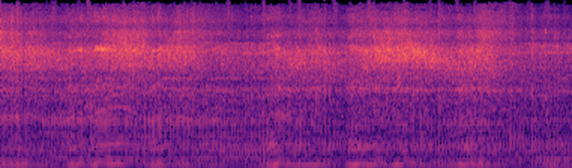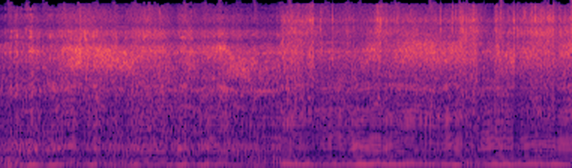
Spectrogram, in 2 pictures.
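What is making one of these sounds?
A string trimmer engine buzzes loudly and revs up and down while cutting grass.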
